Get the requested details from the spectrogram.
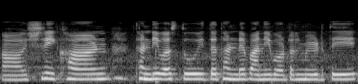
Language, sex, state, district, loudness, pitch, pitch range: Marathi, female, Maharashtra, Gondia, -13 LUFS, 245 Hz, 230-250 Hz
